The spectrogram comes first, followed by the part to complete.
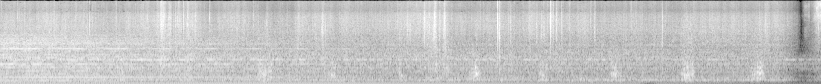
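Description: Rain on a moving car, an even hiss with scattered drop clicks, as held music notes fade out over the first few seconds. A short squeak recurs about every one and a half seconds.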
